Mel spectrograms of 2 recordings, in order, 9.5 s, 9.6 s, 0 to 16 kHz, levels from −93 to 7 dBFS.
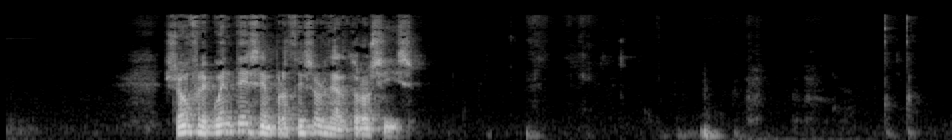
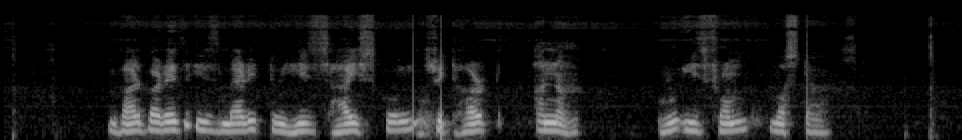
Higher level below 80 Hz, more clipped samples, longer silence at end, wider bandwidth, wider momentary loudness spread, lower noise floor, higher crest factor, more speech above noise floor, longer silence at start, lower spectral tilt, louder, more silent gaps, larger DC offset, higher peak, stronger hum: first, -56 dBFS vs -68 dBFS; neither; first, 2.4 s vs 0.3 s; about the same, 11.5 kHz vs 11.5 kHz; first, 23 LU vs 12 LU; about the same, -78 dBFS vs -78 dBFS; about the same, 22 dB vs 18 dB; first, 59 dB vs 46 dB; first, 1.65 s vs 1.1 s; second, -5.5 dB/octave vs -7.5 dB/octave; first, -20 LUFS vs -33 LUFS; neither; neither; first, -2 dBFS vs -16 dBFS; neither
